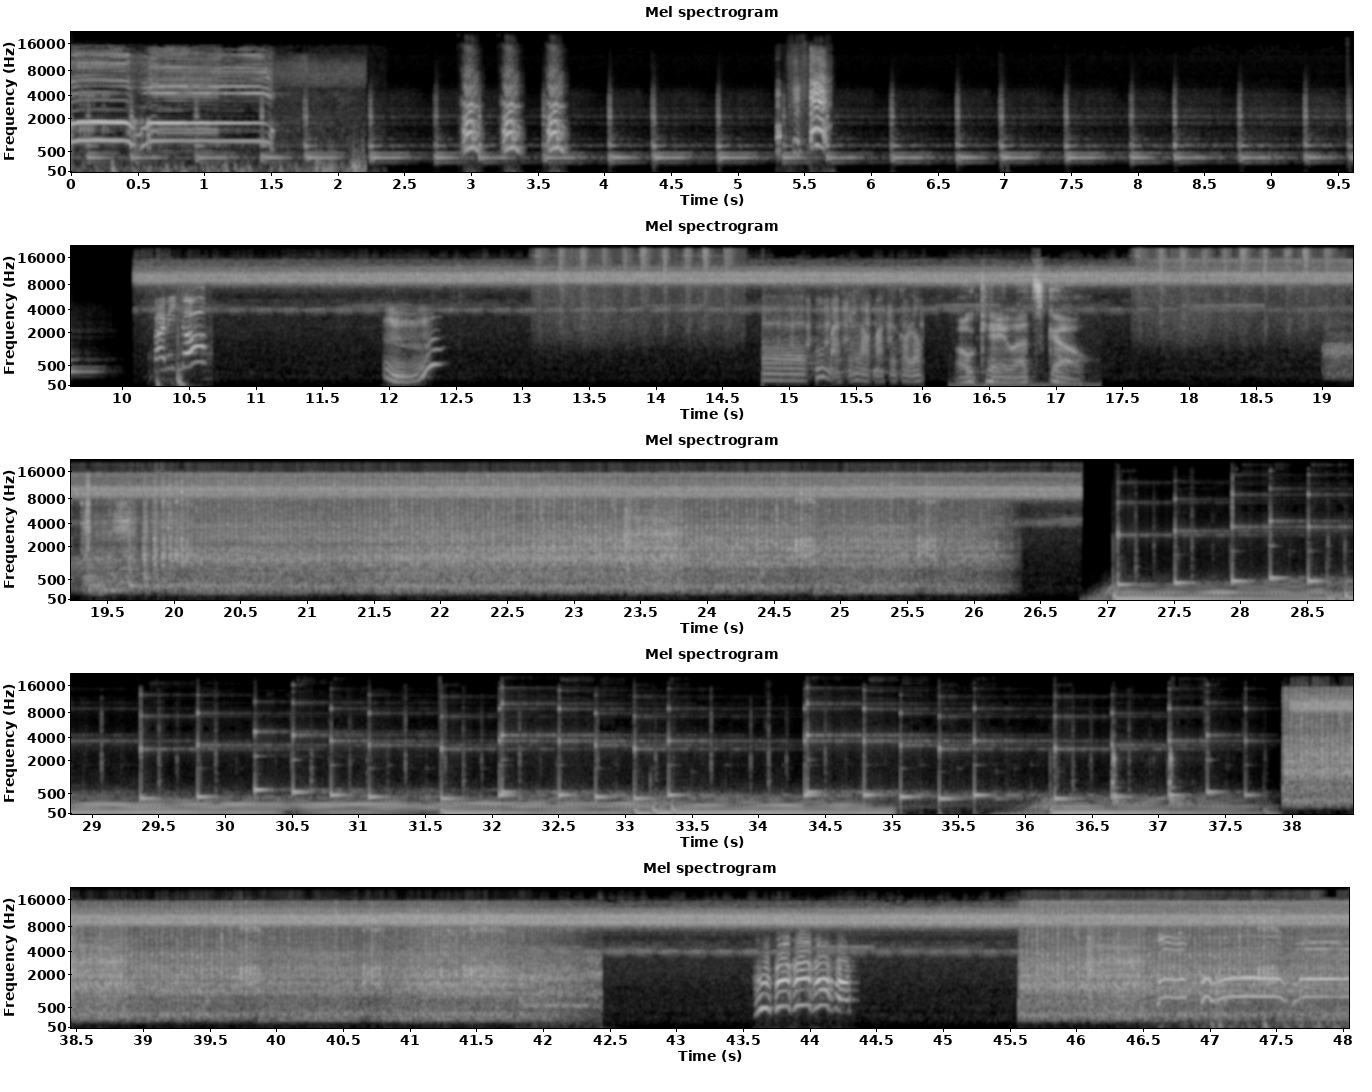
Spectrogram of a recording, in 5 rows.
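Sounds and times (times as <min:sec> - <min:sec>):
engine running: 0:19.0 - 0:26.4, 0:36.2 - 0:42.1, 0:45.6 - 0:47.6.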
